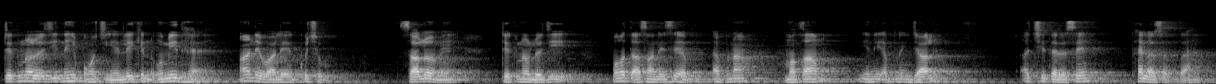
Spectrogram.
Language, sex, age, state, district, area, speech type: Urdu, male, 30-45, Bihar, Darbhanga, rural, spontaneous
